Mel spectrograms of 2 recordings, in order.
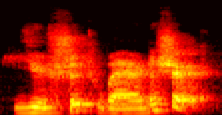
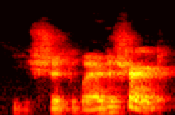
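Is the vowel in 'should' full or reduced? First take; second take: full; reduced. First: The vowel in should is a full oo. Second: The vowel in should is a weak uh. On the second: "replaced with our famous weak sound uh"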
